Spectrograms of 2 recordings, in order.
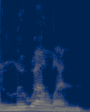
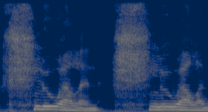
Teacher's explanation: there's a fricative sound coming alongside a liquid so it's a combining of a fricative and a liquid · It's a lateral production on both sides, a lateral sound.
